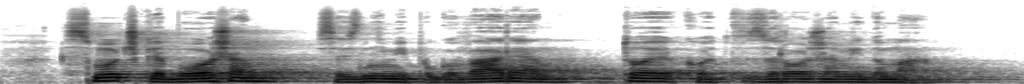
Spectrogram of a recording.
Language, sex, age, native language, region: Slovenian, male, 30-49, Slovenian, Savinja region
